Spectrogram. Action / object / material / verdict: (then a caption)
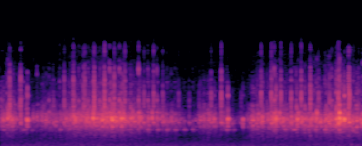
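shake / strung nut shell shaker / nut shell / none. A nut shell waterfall shaker, made of dark hollow nut shells strung on white cord, is held high and shaken so the shells rattle. It produces a dense, bright, dry clatter of quick clicks concentrated in the high range, with no low end. The rattling briefly quiets just before the three-second mark, then returns at full intensity.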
